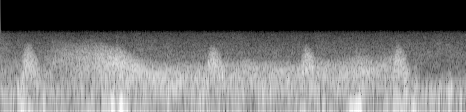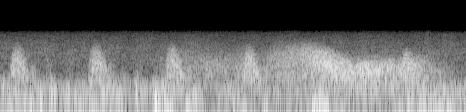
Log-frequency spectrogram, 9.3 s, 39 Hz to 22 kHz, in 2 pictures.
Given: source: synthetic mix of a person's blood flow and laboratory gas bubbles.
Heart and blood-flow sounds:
Doppler ultrasound of blood flow; subclavian vein
no bubbles
From the record:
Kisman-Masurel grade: 000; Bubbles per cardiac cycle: 0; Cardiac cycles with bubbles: 0%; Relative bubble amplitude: no bubbles discernible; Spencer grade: 0 (complete lack of bubble signals)

